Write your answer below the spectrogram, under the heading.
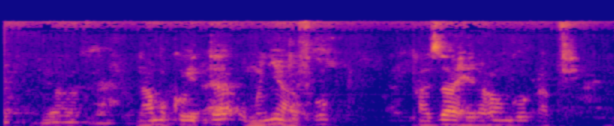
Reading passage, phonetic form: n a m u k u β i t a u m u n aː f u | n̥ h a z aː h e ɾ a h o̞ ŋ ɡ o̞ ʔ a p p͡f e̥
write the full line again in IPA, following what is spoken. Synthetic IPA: n a m u k u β i t a u m u ɲ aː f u | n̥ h a z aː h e ɾ a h o̞ ŋ ɡ o̞ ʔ a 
